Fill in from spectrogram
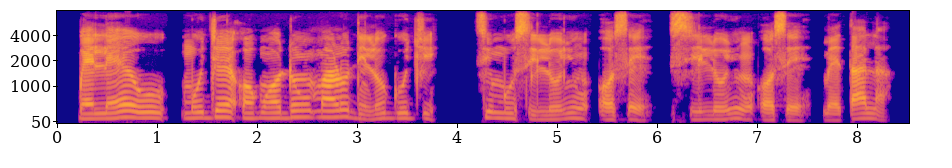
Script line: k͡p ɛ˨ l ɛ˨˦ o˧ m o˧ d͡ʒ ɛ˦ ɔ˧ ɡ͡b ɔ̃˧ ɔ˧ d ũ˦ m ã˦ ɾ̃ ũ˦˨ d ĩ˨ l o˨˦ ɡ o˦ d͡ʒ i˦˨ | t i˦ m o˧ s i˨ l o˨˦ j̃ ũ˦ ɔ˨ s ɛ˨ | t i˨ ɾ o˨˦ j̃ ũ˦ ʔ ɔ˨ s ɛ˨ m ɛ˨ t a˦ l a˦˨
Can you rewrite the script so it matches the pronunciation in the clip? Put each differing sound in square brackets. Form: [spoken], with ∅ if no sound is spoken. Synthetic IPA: k͡p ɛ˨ l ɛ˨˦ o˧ m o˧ d͡ʒ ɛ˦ ɔ˧ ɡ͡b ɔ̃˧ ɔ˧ d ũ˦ m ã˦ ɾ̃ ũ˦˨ d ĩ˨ l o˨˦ ɡ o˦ d͡ʒ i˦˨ | t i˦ m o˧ s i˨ l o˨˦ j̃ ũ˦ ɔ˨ s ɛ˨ | [s] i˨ [l] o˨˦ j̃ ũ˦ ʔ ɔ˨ s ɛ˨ m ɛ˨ t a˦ l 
